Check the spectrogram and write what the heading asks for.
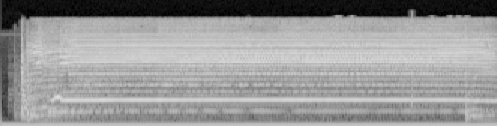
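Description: Korean traditional instrumental accompaniment for the seungmu (monk's dance): one long, held melodic note with a brief bend near its start, framed by a low stroke at its start and another just before the melody moves on.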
